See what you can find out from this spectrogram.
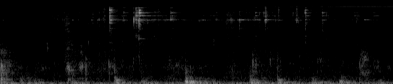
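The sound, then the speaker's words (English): Amanda, an 8-year-old black Labrador retriever guide dog from Seeing Eye, whimpers softly in short bursts, with shuffling and scuffling movement sounds and light taps, as if shifting around restlessly. No one speaks. “Oh, it sure is fun getting some good Amanda sounds on my recorder here.”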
